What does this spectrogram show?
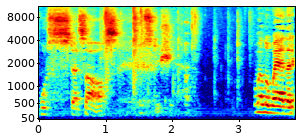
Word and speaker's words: Worcester: Worcester sauce yes Americans that is how you pronounce Worcester sauce well aware that it's spelt word sexter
